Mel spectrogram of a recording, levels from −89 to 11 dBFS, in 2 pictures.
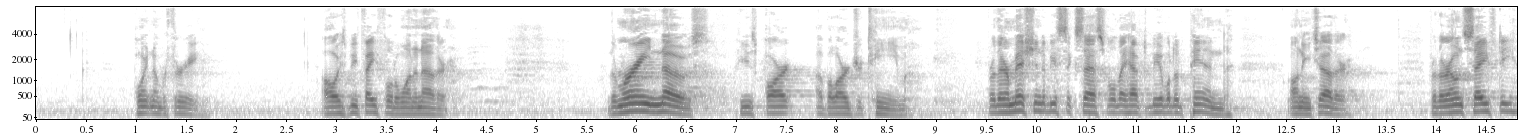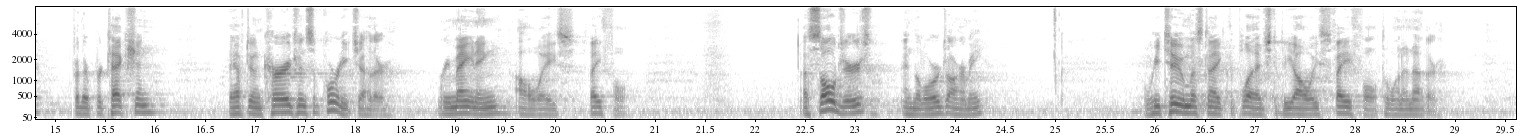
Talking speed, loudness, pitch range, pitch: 145 wpm, -37 LUFS, 115-145 Hz, 130 Hz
